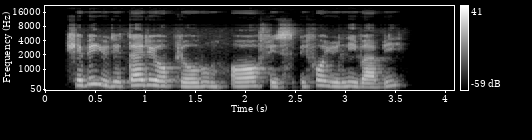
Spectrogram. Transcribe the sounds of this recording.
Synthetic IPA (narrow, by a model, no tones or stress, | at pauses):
ʃebijudetadiɔpʰjɔɾũmɔɔfisb̥ifɔjulivabi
